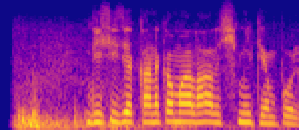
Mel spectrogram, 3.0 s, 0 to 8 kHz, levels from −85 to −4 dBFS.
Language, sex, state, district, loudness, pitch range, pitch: Telugu, male, Andhra Pradesh, Sri Satya Sai, -16 LUFS, 190-210 Hz, 200 Hz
